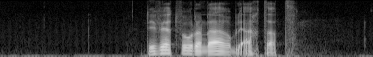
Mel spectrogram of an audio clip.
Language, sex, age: Norwegian, male, 20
